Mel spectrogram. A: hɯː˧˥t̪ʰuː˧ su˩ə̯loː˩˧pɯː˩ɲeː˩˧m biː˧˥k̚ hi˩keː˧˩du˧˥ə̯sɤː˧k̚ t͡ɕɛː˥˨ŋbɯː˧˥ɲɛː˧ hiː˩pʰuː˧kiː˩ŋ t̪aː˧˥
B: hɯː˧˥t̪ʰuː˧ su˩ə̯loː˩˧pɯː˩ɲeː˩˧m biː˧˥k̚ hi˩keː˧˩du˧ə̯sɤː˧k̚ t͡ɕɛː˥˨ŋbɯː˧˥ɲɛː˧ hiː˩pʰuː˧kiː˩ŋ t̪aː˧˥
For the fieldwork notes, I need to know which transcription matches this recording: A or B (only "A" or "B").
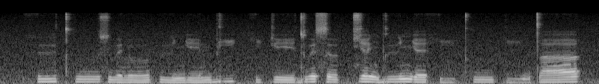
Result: A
